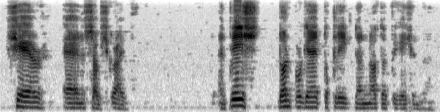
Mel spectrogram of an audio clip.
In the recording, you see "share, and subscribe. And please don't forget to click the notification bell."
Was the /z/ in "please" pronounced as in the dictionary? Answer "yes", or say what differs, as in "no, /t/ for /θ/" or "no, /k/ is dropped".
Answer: no, /s/ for /z/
